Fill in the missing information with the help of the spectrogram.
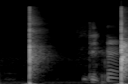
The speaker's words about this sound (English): Wow. Slow clap.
